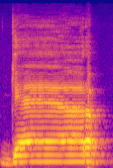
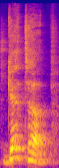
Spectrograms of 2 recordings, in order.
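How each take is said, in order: First: The t is a quick tap, like d. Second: The t is released as a clear t. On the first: This is how American speakers say it. "Mais à l'américaine, le T souvent devient une sorte de D" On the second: This is how British speakers say it. "Si tu parles à la britannique, ça va faire get up"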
